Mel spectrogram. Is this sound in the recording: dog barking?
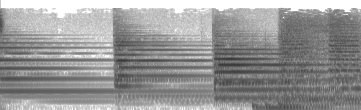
no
